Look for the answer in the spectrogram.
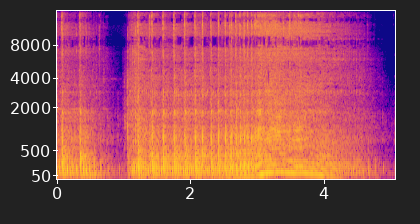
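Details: Yamaha PW80 with a newly arrived replacement carburetor whose choke doesn't work: catches and pops unevenly for about three seconds, revs briefly, then fades out. It fires but won't keep running, won't idle and revs out of control; an air leak is suspected.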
